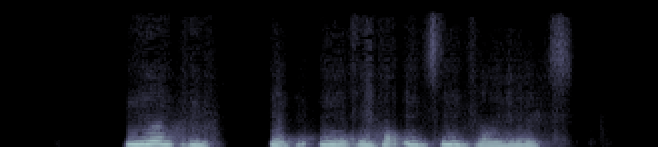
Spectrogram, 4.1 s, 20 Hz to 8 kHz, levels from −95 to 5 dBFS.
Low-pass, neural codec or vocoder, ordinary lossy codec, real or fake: 7.2 kHz; codec, 16 kHz, 0.5 kbps, FreqCodec, smaller model; MP3, 32 kbps; fake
